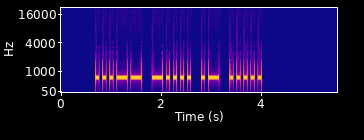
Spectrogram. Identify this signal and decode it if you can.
Morse code, heard as a keyed tone, about 17 wpm, 700 Hz. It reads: 36A5
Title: Common Cut Numbers - 4-Digit 17wpm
